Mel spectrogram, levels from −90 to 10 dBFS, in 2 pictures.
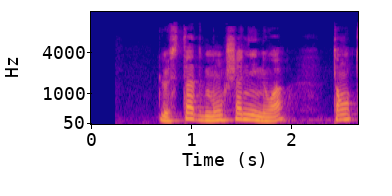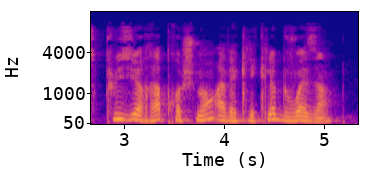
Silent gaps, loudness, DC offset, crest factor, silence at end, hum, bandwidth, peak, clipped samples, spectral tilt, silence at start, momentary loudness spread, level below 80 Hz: none; -19 LUFS; under 0.1%; 16 dB; 0.2 s; none; 10 kHz; -4 dBFS; under 0.1%; -7 dB/octave; 0.7 s; 6 LU; -52 dBFS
